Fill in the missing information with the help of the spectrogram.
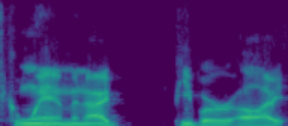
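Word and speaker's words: Sequim: Uh we have an area up here called Squim. I It's It looks like it's spelled sequium, sq, but it's Squim and I people are I never heard the end of that, but uh home tulips.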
